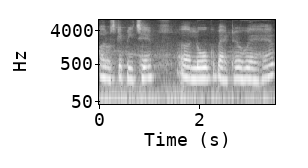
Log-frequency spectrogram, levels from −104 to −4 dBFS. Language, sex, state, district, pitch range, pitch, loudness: Hindi, female, Bihar, Saran, 205-225 Hz, 215 Hz, -14 LUFS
